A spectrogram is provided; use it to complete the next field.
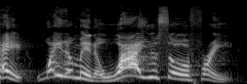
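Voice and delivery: fed-up, thoroughly annoyed, irritated tone. Retelling a Bible story, Jesus woken during a storm: imitating annoyed Jesus. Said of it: "Jesus is, like, so annoyed".

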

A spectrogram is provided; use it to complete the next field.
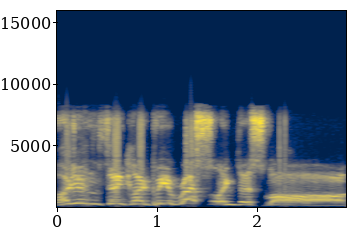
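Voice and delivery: high, rough voice with words long drawn out. Imitating a wrestler ordering at McDonald's: imitating Randy Savage's wrestling voice. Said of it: "What's wrong with your voice?".

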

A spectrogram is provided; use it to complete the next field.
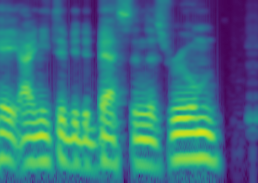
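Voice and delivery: ordinary delivery

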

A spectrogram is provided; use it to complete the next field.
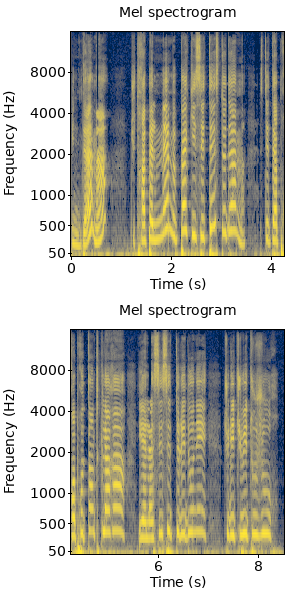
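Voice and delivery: high, scornful, mocking, jeering tone. Narrator reads Georges answering Lenny, mocking. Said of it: "Georges se moqua".

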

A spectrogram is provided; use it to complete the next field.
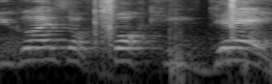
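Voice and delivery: worked-up, heated, high voice, half under the breath. A player who just lost the video game lashes out at the other players, heated. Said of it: "You sound a little heated".

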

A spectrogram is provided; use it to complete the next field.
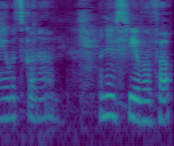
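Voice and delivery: soft, high-pitched, hushed voice. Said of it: "I used to kinda talk higher like this".

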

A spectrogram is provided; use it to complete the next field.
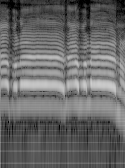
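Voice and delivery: high, loud screaming call projected far. Retelling calling for someone across the house, retelling screaming a name. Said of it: "And I start screaming".

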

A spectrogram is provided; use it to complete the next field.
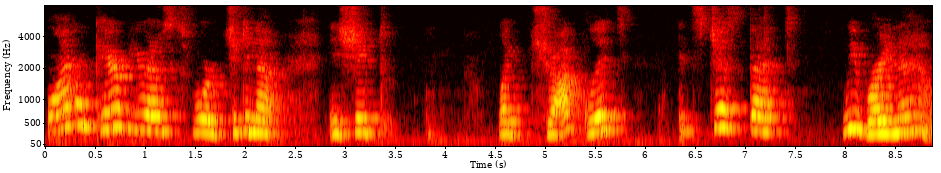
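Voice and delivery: worn-out, sleep-starved voice, halting exhausted delivery. A worker, asked if he's sleeping on the job, answers sounding exhausted. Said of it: "you feel like you haven't slept in a year".

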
